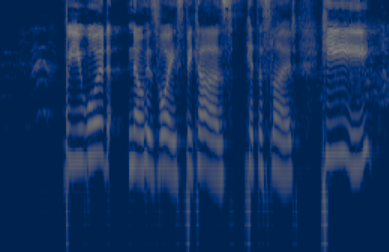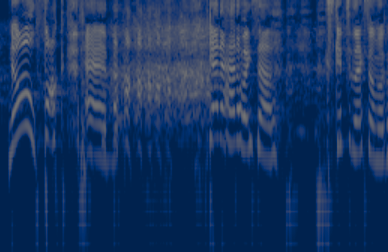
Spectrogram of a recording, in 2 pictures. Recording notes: High School Musical (Live at the Sugar Club).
